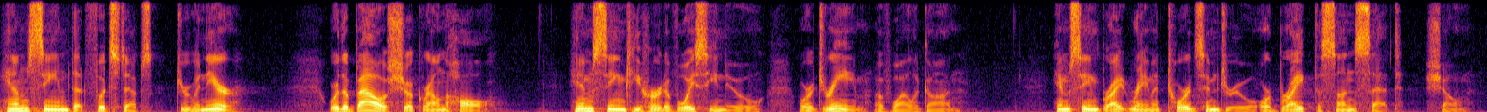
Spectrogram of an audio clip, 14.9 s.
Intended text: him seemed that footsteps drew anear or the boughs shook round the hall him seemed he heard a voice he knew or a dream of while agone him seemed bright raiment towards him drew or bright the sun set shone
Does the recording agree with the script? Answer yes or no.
yes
